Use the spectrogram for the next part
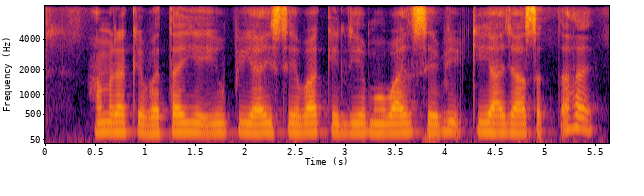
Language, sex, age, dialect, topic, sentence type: Magahi, female, 25-30, Southern, banking, question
